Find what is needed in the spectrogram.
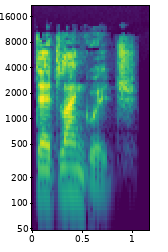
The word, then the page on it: dead language: British English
